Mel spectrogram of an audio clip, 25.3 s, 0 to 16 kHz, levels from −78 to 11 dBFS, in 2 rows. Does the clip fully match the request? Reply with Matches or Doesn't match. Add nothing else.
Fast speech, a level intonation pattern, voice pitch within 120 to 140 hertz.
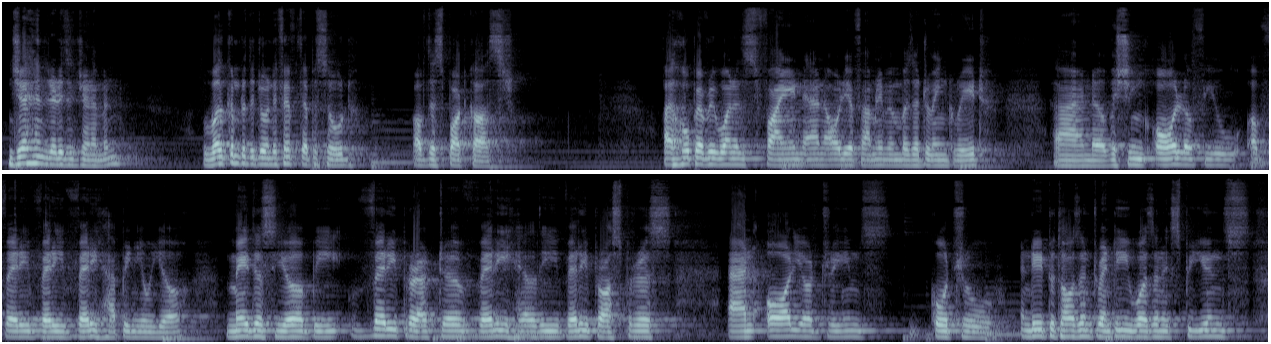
Doesn't match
